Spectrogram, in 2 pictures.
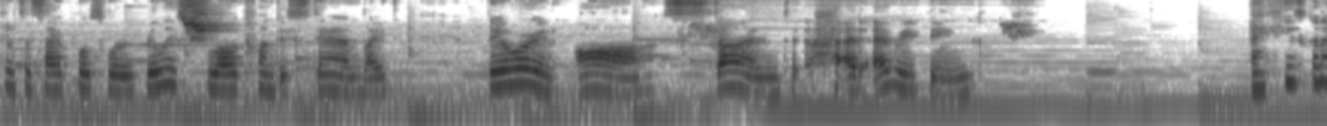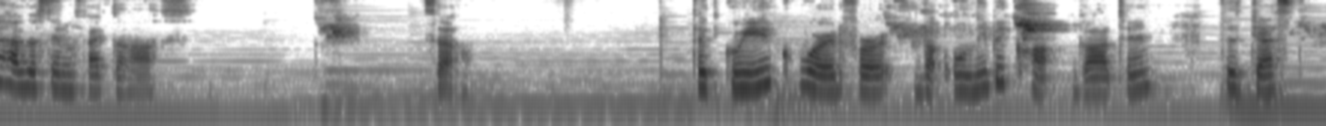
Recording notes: Sorry for my birds and shuffling hopefully the music drowns the background noise.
